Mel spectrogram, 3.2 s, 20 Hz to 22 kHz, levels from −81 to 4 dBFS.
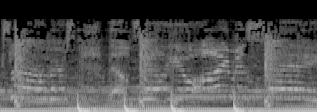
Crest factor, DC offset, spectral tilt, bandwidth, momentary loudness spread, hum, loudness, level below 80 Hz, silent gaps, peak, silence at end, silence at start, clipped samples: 10 dB; under 0.1%; -4 dB/octave; 11.5 kHz; 3 LU; none; -22 LUFS; -22 dBFS; none; -10 dBFS; 0 s; 0 s; under 0.1%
